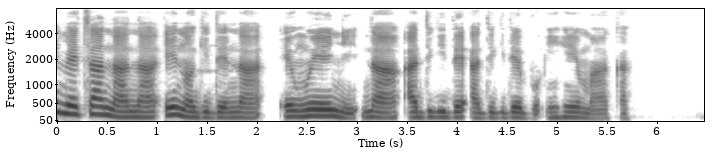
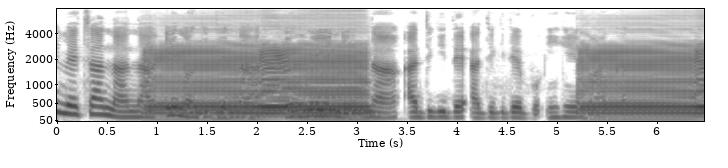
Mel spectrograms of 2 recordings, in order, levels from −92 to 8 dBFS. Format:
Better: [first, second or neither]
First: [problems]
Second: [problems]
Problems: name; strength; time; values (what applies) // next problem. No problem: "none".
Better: first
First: none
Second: background sound (Wind instrument, woodwind instrument); 3 dB above the speech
